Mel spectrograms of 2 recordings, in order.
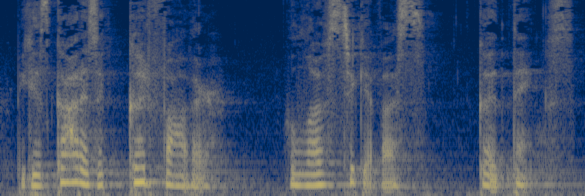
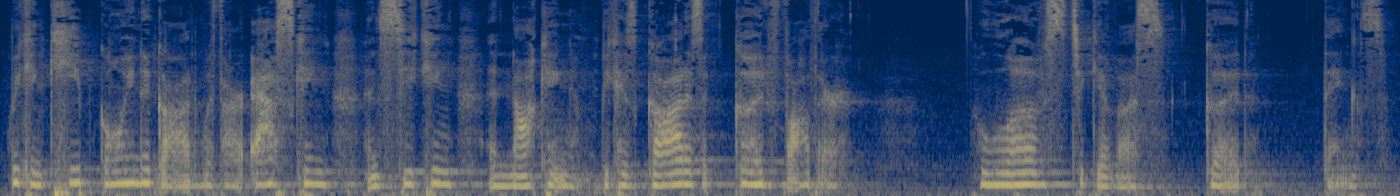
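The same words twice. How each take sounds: First: Said in the usual way. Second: Soft whisper. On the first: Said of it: "repeated next in a whisper". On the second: Shown as a demonstration. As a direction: lean in and whisper the promise. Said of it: "same line said plainly just before".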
